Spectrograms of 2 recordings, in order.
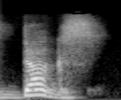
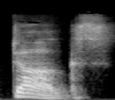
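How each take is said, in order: First: "Dogs." in a broad Glaswegian accent. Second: "dogs." said carefully the proper English way, no Glasgow vowel; careful standard English "dogs.". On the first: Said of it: "Very, very Glaswegian". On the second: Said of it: "I have to really concentrate to say that word". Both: Shown as a demonstration.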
